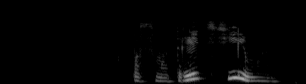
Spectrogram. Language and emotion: Russian, positive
